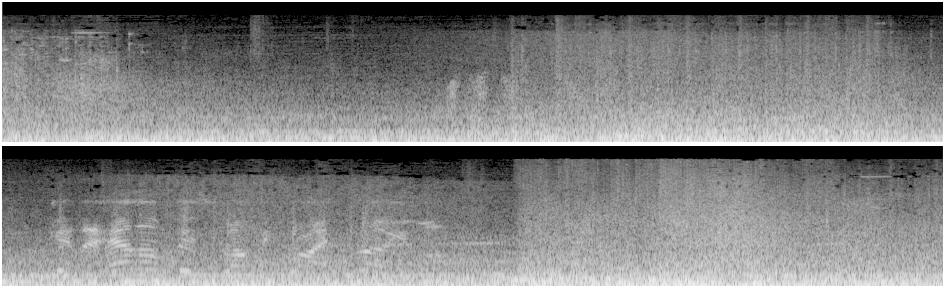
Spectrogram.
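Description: An energy weapon fires rapid zapping bolts.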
